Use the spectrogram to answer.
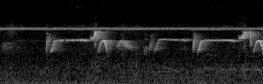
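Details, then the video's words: Scarlet-backed flowerpeckers in a morning singing match, 10 May: two high phrases each made of a quick chirp followed by a drawn-out level tone, separated by about a second and a half, with a constant high whine. "Sâu Đầu Đỏ Hổ Tập Hợp Giao Lưu Những Chú Chim Sâu Đầu Đỏ Siêng Hót Đấu"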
